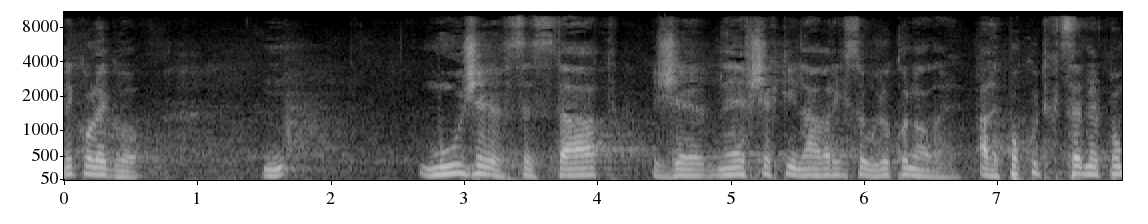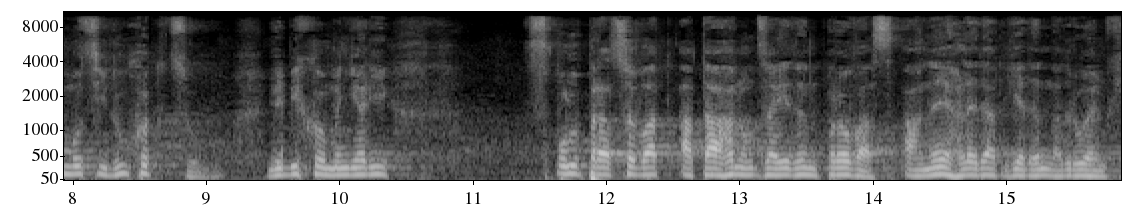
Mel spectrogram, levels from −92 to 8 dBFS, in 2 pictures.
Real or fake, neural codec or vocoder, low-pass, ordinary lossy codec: real; none; 9.9 kHz; AAC, 32 kbps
